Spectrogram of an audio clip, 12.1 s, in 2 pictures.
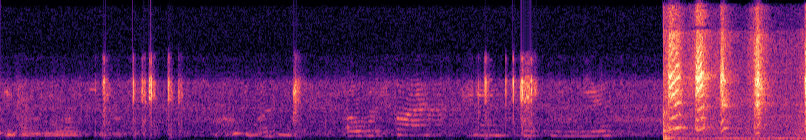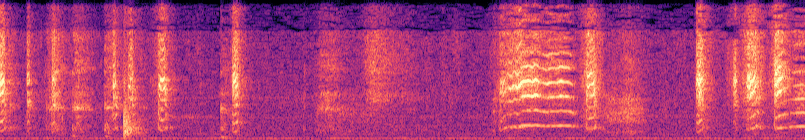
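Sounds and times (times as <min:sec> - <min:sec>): cat meowing: 0:05.0 - 0:06.3, 0:09.8 - 0:10.6, 0:11.2 - 0:12.0
cat chirping: 0:05.0 - 0:08.0, 0:09.7 - 0:12.0.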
